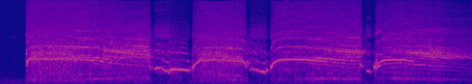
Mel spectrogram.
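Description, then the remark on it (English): A loud, sustained human scream recorded for a radio show, with wavering pitch, broken into several long shrieks separated by brief gasps, intense with no other sounds. “What was this scream used in? That's for the radio show.”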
